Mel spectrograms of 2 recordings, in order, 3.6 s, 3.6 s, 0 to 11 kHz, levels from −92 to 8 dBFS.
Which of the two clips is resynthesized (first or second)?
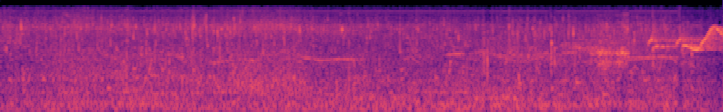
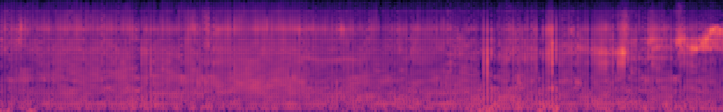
second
